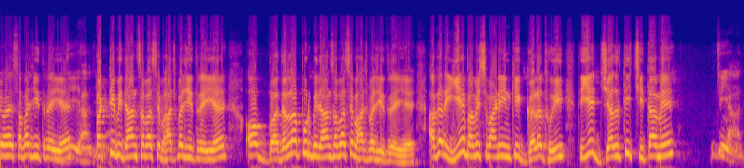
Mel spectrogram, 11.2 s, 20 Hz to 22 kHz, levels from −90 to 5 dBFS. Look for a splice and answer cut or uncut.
uncut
